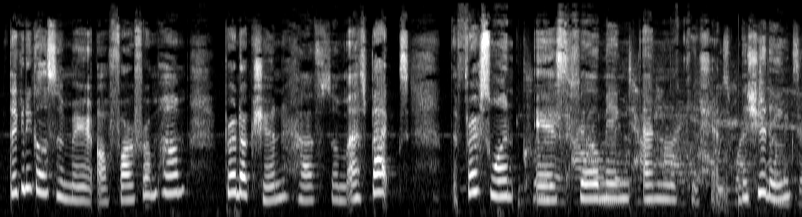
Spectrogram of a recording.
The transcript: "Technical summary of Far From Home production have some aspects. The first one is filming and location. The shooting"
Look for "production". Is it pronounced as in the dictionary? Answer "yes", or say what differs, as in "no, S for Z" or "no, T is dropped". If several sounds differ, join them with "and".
yes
